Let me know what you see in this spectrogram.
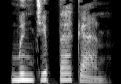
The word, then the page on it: menciptakan: Indonesian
